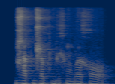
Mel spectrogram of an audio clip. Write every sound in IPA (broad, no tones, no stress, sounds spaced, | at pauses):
ʑ y tˤ ɖ͡ʐ u x b e x m b ɐ x ɔ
